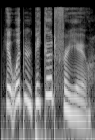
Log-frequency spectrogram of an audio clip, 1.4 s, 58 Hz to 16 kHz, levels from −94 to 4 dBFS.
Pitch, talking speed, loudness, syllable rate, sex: 220 Hz, 250 wpm, -16 LUFS, 4.8 syllables/s, female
